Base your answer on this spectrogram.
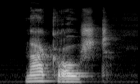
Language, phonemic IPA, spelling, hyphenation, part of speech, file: Dutch, /ˈnaː.kroːst/, nakroost, na‧kroost, noun, Nl-nakroost.ogg
- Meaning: progeny, descendants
